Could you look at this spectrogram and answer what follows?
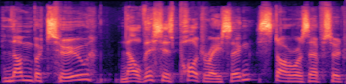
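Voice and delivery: high rising number call; bingo caller. Shown as a demonstration. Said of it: "I'm, like, doing bingo calling".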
